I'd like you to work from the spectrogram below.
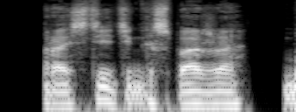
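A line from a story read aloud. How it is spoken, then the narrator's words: Guard grumbling. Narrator (Russian): буркнул стражник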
